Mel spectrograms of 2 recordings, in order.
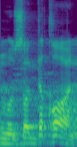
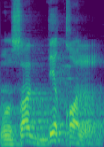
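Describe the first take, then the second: First: The final n is pronounced clearly and kept. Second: The final n is merged into an l sound. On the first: The speaker calls it wrong. "jangan musaddiqan ya, karena sudah dilebur ya" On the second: The speaker calls it right. "Kita masukkan ya tanwin tersebut kepada huruf lam"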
